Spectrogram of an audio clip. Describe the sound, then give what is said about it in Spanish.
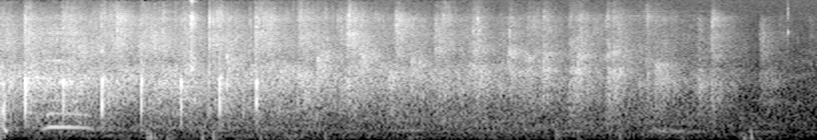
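An audience breaks into sustained applause, a dense wash of clapping with a few sharper claps and faint voices early on, holding steady before tapering off slightly toward the end. “Vamos a recibirlo con un aplauso.”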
